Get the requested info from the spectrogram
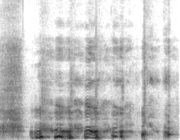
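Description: A man laughing: a breathy, cough-like burst, then a quick run of short voiced 'ha' pulses.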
